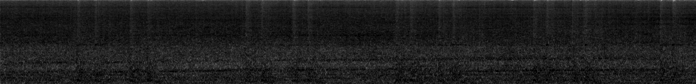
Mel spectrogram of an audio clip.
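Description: Joetsu Shinkansen train running past at speed over tracks sprayed by snow-melting sprinklers: a steady, loud rushing noise.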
